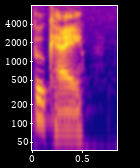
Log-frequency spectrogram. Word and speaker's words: Bucket: But Richard informs him that it's pronounced bouquet.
